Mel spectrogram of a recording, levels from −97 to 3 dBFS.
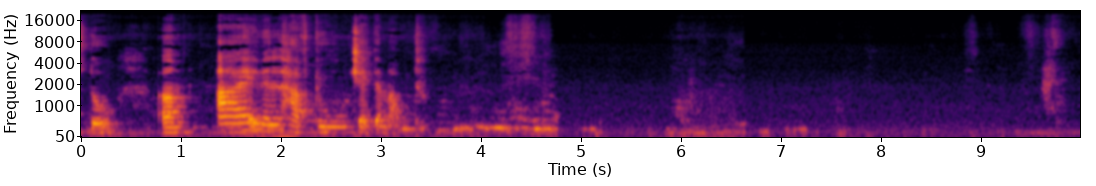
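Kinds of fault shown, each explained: Damaged data in a compressed stream: corrupted bytes make the decoder misread frames and lose sync until it finds the next valid frame header. In this speech it is heard as three short faults, each about 50 ms long, at 1.69–1.74 s (just before "will have to check"), 4.59–4.63 s and 9.71–9.76 s.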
